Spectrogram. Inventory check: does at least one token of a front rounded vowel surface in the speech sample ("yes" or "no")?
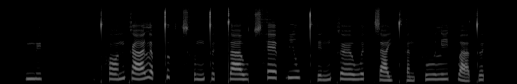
yes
